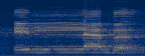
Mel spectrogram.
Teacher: لام کو ہم ڈائریکٹ با سے ملائیں گے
